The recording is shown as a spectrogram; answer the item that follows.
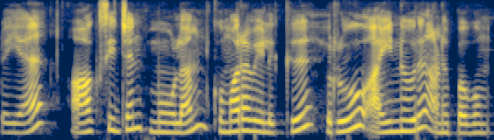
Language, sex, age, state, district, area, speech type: Tamil, female, 18-30, Tamil Nadu, Coimbatore, rural, read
